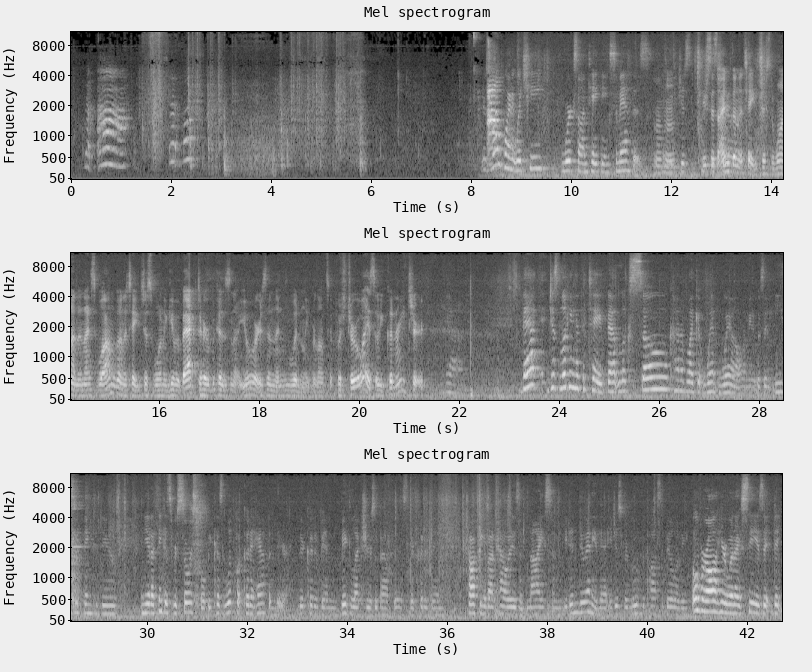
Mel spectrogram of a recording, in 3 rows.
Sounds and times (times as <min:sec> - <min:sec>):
Female speech, woman speaking: 0:08.1 - 0:19.2, 0:23.2 - 0:42.7.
